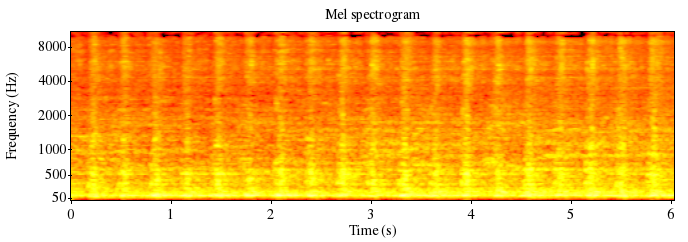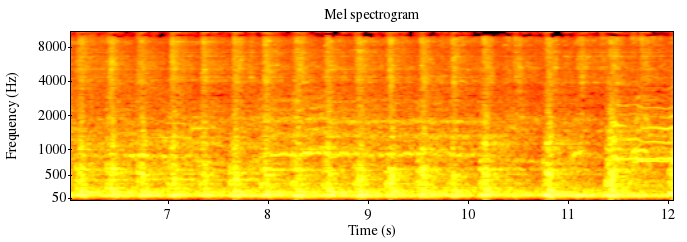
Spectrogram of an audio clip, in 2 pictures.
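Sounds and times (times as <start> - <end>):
bells jingling: 0.0 - 12.0.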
